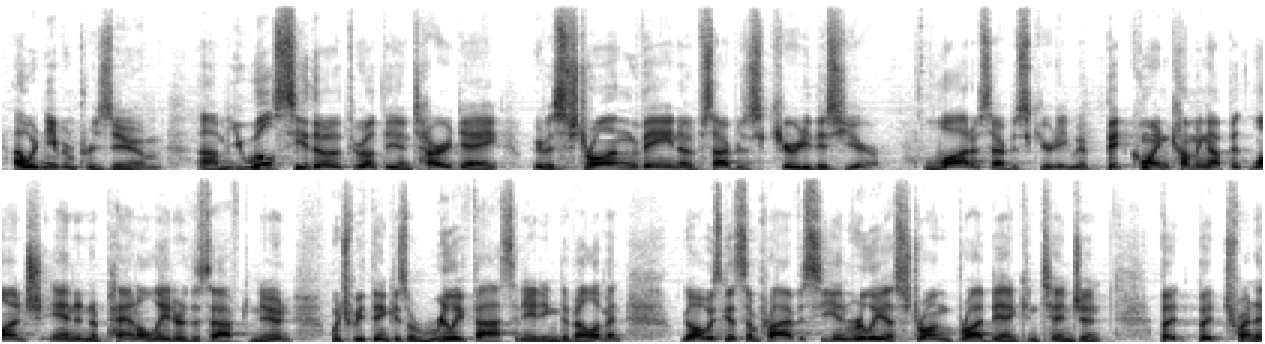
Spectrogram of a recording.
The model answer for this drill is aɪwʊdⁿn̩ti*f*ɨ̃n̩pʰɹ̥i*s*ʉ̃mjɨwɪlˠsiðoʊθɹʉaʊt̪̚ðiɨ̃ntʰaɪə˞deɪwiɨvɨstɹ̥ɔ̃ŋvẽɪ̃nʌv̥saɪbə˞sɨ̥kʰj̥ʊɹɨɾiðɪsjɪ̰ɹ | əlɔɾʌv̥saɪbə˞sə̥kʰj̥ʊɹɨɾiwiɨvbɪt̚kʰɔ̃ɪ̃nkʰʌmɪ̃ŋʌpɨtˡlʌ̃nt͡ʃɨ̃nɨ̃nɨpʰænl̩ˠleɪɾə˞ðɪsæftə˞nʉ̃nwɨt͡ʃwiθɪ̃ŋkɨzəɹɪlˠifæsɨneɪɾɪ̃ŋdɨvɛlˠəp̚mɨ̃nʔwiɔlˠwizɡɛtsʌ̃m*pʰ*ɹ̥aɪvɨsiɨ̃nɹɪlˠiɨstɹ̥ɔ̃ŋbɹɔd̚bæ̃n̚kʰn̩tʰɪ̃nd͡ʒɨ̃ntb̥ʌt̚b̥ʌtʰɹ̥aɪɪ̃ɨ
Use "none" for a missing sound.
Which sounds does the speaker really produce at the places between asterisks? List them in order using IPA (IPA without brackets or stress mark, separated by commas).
v, z, pʰ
